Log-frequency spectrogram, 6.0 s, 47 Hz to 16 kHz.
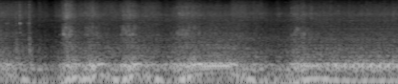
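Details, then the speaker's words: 1963 Chevy Nova 4-door V8 with newly fitted quick-built mufflers and balance tube: deep, even rumble with quick throttle blips and no rasp or popping. Much quieter now, a normal, properly muffled exhaust note. "That's much quieter. From inside the car, this thing sounds Pretty tough, actually. I'm impressed for a very, very, very quick exhaust system."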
